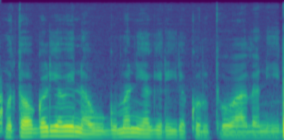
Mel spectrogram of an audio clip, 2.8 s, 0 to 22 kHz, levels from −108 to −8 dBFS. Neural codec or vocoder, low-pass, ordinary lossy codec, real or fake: none; 19.8 kHz; none; real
